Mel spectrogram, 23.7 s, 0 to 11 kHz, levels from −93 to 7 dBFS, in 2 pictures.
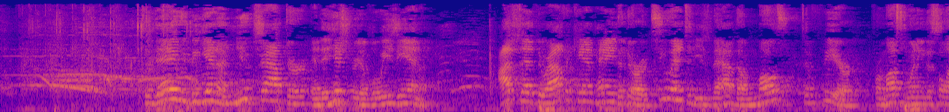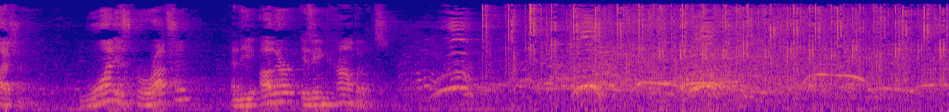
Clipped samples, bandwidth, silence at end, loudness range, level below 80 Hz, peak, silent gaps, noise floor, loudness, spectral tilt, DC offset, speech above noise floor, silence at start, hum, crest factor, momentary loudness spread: under 0.1%; 10.5 kHz; 0 s; 6 LU; -52 dBFS; -6 dBFS; none; -54 dBFS; -32 LUFS; -3 dB/octave; under 0.1%; 21 dB; 0 s; none; 28 dB; 13 LU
